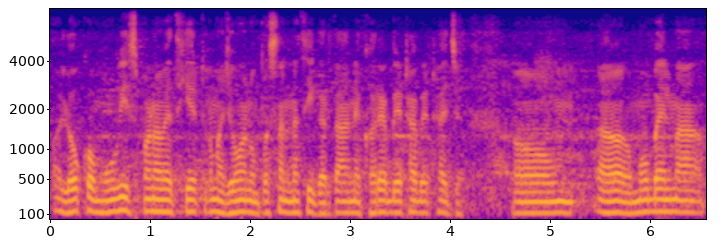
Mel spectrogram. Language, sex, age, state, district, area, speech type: Gujarati, male, 18-30, Gujarat, Junagadh, urban, spontaneous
